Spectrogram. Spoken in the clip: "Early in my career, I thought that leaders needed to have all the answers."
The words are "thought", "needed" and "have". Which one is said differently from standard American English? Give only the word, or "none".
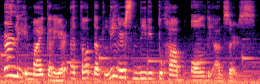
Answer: have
